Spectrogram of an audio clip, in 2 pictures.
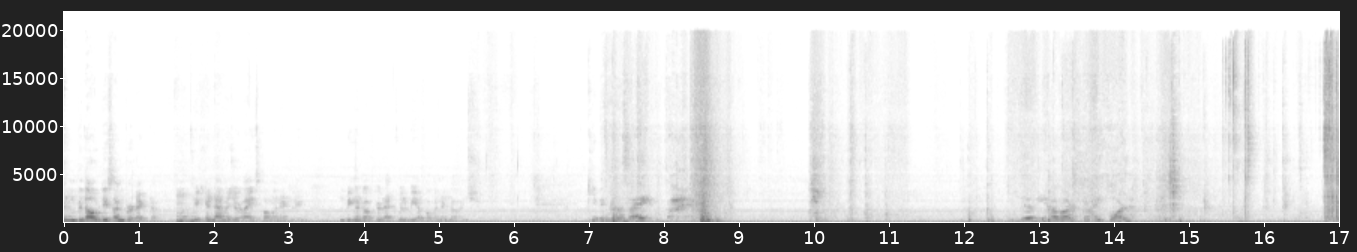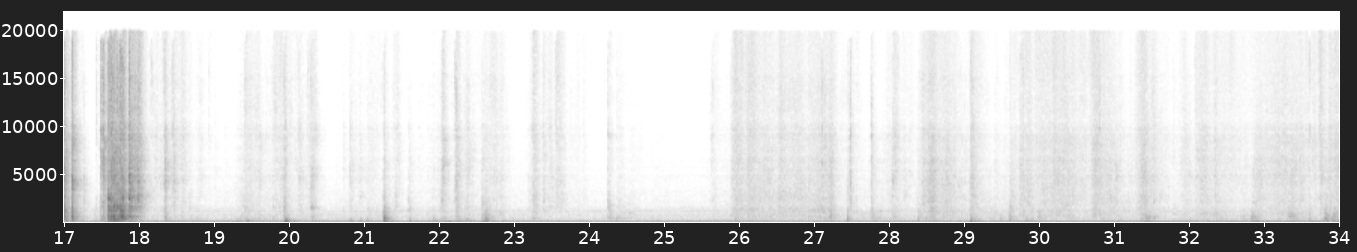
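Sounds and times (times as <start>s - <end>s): cardboard scraping rustles: 25.6s - 34.0s.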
